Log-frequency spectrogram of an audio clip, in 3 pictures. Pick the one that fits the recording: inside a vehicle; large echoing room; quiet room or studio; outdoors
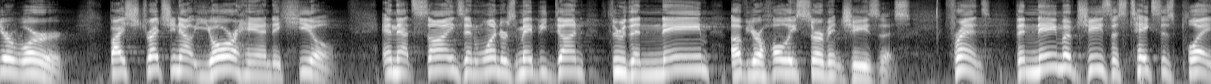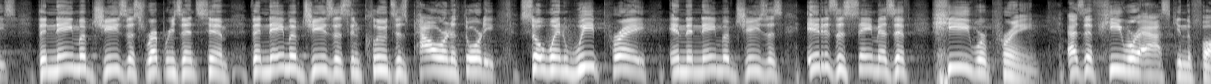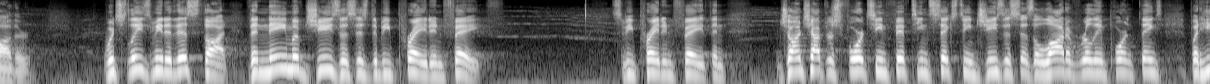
large echoing room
